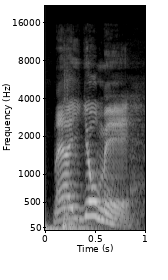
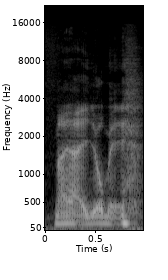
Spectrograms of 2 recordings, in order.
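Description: First: High, loud frustrated yell; panicked yell of being stuck. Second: Said in the usual way. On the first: Real, not acted. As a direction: shout it in panic.

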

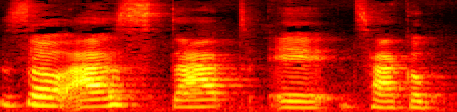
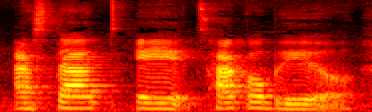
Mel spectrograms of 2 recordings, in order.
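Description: First: Slow, louder mock Spanish accent on Taco. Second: Said in the usual way. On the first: Telling viewers about her Taco Bell stop, in a playful mock Spanish accent. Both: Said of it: "I have to say it with the accent".

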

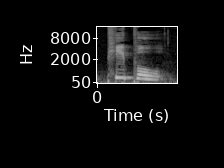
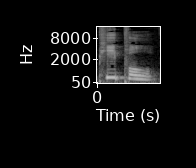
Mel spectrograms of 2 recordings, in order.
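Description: Both takes have the same delivery.

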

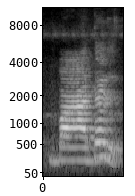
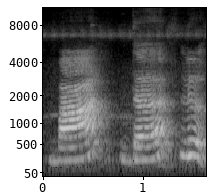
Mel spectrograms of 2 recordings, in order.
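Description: First: Said in the usual way. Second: बा, द, ल one by one, बा held long; sounded out. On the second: Shown as a demonstration. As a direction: spell out बा, द, ल with a pause after each. (बा, द, ल अक्षर-अक्षर अलग करके) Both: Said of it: "उसको हम लंबा बोलेंगे".

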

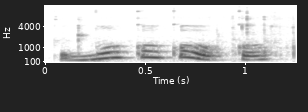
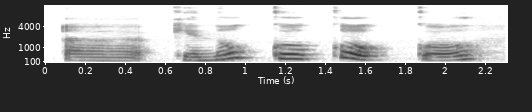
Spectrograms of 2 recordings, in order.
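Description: First: Kinoko Koko with higher pitch, a lightly put-on Japanese-style accent; unsure put-on accent. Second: Said in the usual way. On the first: Shown as a demonstration. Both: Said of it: "Don't know what accent that was".

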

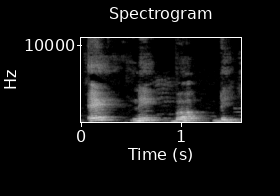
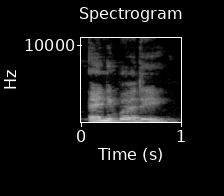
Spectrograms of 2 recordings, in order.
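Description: First: ANYBODY slowly as a, ny, bo, dy; four separate beats on ANYBODY; split into syllables. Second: Said in the usual way. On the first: Shown as a demonstration. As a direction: pause after each syllable of ANYBODY. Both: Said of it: "splitting the word like this".

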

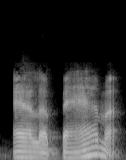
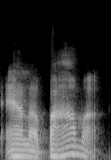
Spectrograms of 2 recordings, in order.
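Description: First: "Alabama" with flat-A "BAM" as in cat; correct vowel demo. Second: "Alabama" with an open "ah" in BAH-ma; wrong vowel demo. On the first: Teacher modelling the name for students, "Alabama" with stressed BAM. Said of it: "这么念的". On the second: Teacher warning students of a mistake, "Alabama" said with BAH. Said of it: "啊，不对". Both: Shown as a demonstration.

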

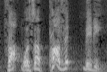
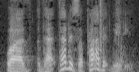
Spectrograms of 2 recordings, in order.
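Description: First: Imitating a German accent, pitched higher; Kissinger's German accent. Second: Said in the usual way. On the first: Retelling Kissinger catching himself, in a mock German accent. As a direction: put the German accent back on mid-sentence. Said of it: "assuming his German accent". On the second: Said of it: "he forgot to affect his German accent".

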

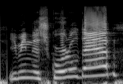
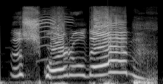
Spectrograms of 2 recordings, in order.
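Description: First: Said in the usual way. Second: High, slow put-on cartoon voice; cartoon Squirtle dab voice. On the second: Shown as a demonstration. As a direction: drag it out in a silly squeaky voice. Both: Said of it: "don't ask me to do that again".

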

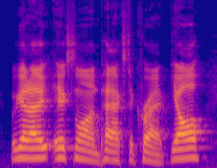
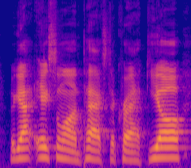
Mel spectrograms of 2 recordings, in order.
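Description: The two takes are said the same way.

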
